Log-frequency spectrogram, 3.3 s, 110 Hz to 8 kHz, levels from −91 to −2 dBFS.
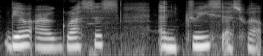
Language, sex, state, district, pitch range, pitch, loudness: English, female, Nagaland, Kohima, 210-240 Hz, 225 Hz, -18 LUFS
